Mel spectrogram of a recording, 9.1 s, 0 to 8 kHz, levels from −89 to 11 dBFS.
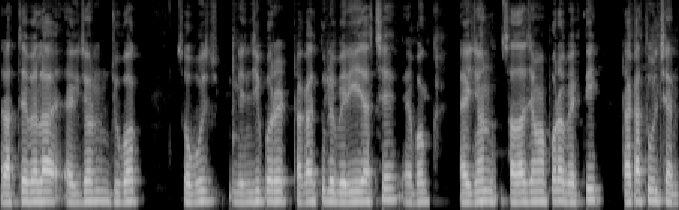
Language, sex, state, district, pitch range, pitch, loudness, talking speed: Bengali, male, West Bengal, Jhargram, 135-145 Hz, 140 Hz, -18 LUFS, 120 wpm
